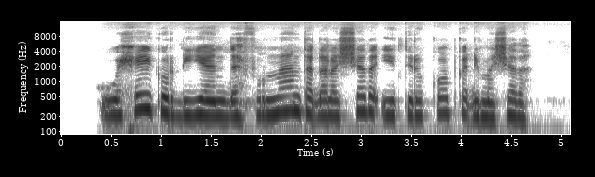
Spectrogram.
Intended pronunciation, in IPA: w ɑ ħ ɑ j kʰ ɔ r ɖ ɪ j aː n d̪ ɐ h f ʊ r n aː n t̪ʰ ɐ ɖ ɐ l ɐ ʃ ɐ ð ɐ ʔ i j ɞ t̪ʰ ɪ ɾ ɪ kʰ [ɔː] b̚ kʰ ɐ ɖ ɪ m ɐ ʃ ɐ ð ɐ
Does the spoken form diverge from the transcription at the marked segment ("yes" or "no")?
no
